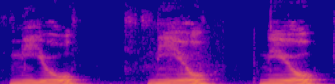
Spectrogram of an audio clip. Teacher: Niu is the rising tone, which is the 2nd tone.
